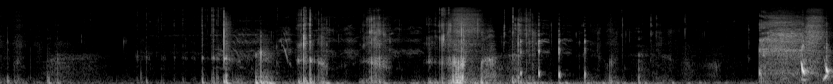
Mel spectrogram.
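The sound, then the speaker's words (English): Crisp, loud crunches of teeth biting into a raw carrot close to the mic, followed by wet chewing that comes in several irregular bursts with no talking. “I am now going to bite into this carrot. Notice the saliva in my mouth.”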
